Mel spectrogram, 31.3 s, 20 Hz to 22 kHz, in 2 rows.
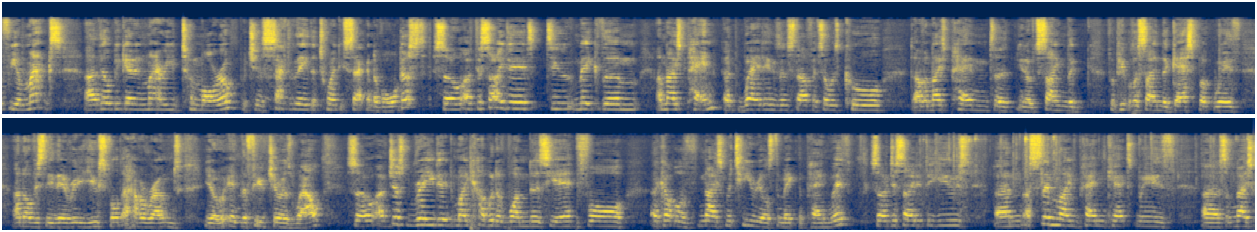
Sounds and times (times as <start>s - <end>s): Speech: 0.0s - 31.3s.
